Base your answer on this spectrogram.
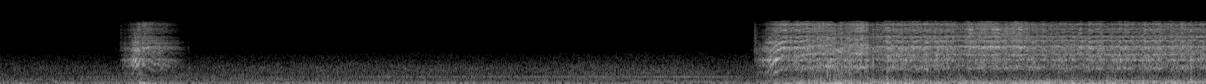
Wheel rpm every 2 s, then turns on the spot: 10, 0, 0, 20, 190, 200.
none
